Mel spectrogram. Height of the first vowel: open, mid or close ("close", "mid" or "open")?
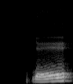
mid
